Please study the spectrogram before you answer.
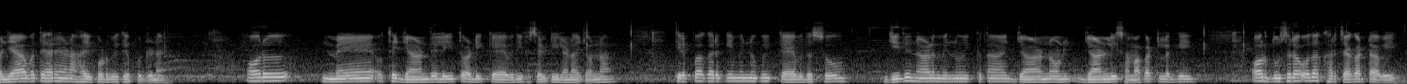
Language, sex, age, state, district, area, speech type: Punjabi, male, 30-45, Punjab, Mohali, urban, spontaneous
